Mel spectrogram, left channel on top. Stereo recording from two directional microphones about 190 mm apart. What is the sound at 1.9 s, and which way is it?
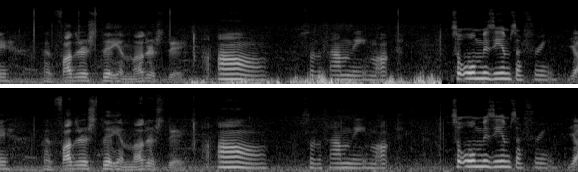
Speech, 5° right (ahead or behind).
